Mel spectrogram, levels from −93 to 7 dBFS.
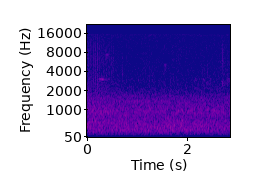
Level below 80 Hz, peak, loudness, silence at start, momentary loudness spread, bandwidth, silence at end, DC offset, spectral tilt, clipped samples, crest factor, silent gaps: under -90 dBFS; -48 dBFS; -63 LUFS; 0 s; 3 LU; 16 kHz; 0 s; under 0.1%; -2.5 dB/octave; under 0.1%; 16 dB; none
